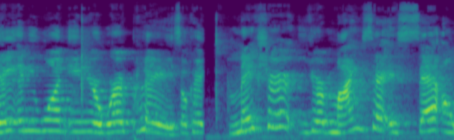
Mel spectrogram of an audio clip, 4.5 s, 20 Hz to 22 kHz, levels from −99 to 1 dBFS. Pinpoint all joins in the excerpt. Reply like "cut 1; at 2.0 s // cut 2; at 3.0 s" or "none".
cut 1; at 2.1 s

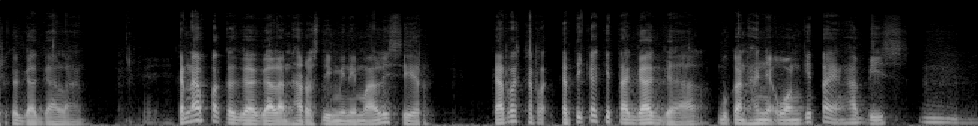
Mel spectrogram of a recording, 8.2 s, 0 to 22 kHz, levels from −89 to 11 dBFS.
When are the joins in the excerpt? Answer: none

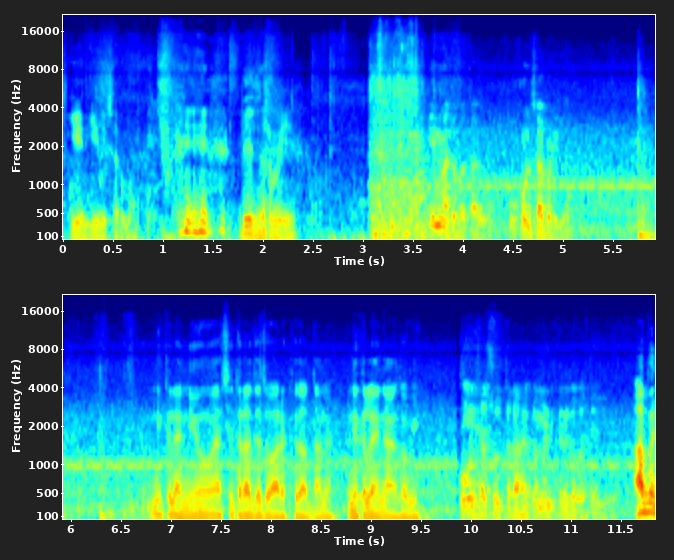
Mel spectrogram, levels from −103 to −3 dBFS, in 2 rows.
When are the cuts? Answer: cut 1; at 2.9 s // cut 2; at 9.8 s

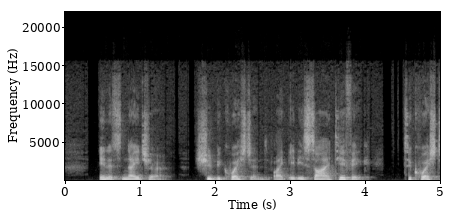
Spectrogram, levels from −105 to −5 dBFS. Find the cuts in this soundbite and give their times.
none

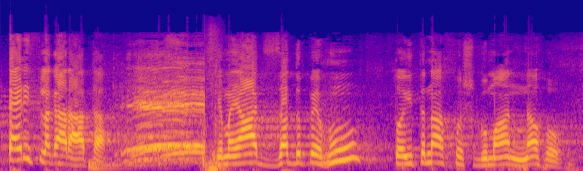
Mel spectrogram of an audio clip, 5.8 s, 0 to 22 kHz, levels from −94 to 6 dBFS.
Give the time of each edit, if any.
cut 1; at 2.0 s

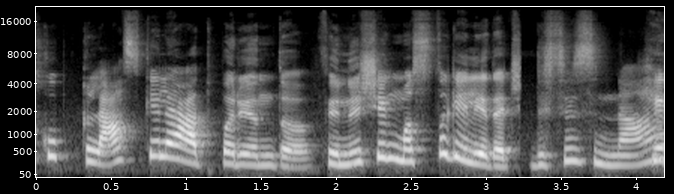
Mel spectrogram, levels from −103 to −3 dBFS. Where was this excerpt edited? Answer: cut 1; at 3.2 s

